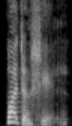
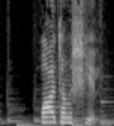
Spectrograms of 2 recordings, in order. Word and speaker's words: 화장실: 화장실. 화장실. This is pronounced as a three-syllable word. The first syllable is 화, second syllable is 장, and the third syllable is 실.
